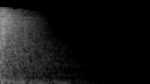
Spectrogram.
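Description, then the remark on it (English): A single heavy bang of an unlatched back door banging in the wind, a loud low thud with a short echoing decay that fades within about half a second, with no voices. “Sounded like a door banging in the wind.”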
